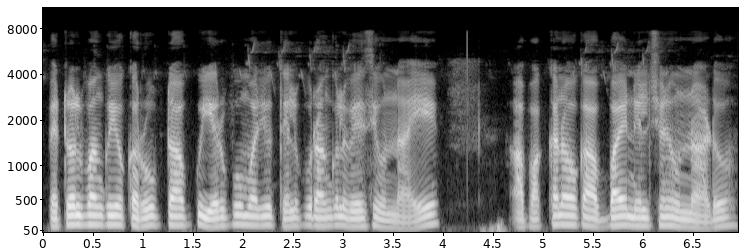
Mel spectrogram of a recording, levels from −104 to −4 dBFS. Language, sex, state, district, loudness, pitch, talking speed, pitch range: Telugu, male, Telangana, Komaram Bheem, -18 LUFS, 125 Hz, 145 wpm, 110-130 Hz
